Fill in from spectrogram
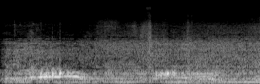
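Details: Domestic Swa Chandan pigeons, a large breeding pair with a much-calling male, kept for sale. One short, low, wavering coo, then a fainter brief coo, over steady indoor background hum and murmur.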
